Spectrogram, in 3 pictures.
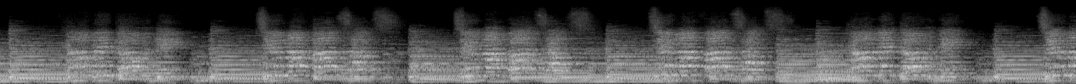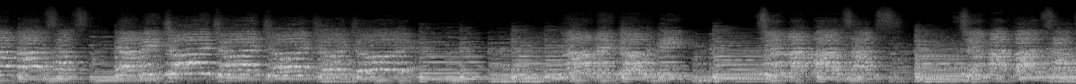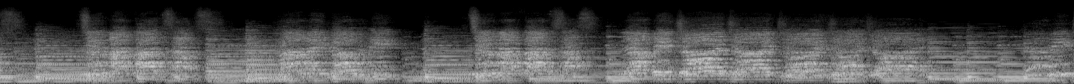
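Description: Youth choir of mixed voices singing in parts, with rhythmic phrasing.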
